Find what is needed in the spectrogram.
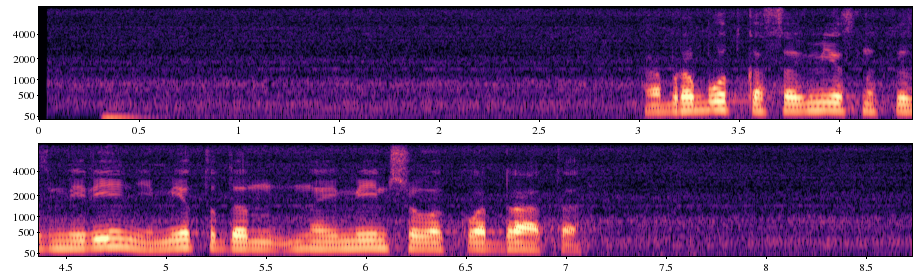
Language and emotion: Russian, neutral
